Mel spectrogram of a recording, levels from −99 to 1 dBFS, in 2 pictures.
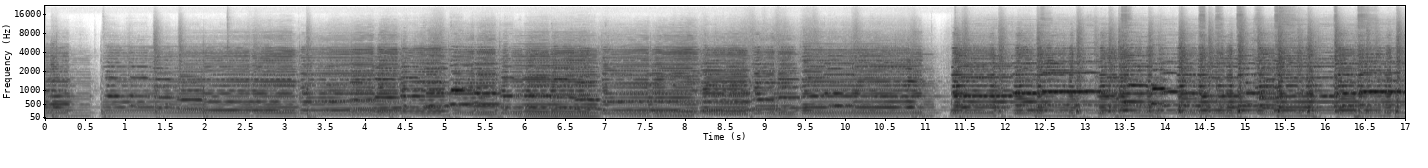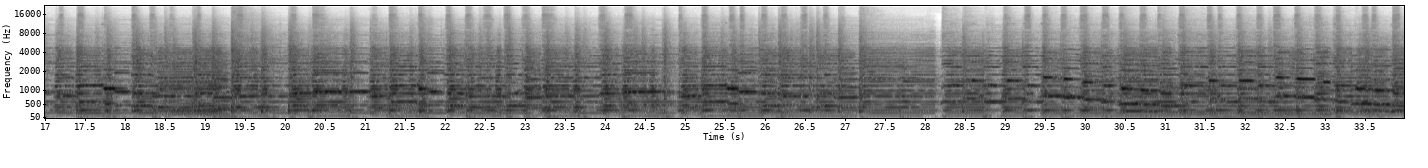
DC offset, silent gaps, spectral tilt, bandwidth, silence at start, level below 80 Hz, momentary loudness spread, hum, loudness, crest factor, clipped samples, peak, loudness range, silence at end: under 0.1%; none; -3 dB/octave; over 20 kHz; 0 s; -50 dBFS; 8 LU; none; -14 LUFS; 14 dB; under 0.1%; 0 dBFS; 5 LU; 0 s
